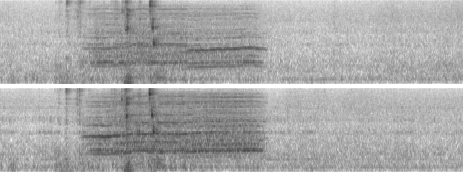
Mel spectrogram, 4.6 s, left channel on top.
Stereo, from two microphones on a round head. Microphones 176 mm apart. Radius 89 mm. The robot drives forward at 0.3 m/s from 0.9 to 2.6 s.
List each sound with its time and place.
0.5 s a crack: 50° right (ahead or behind), 1.0 m; by 1.7 s 60° right (ahead or behind), 0.9 m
